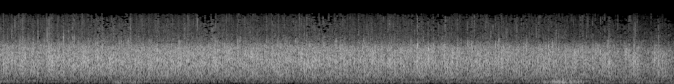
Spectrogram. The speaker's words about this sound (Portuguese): Vamos dar uma salva de palmas pelo pessoal que faz isso para nós, né?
